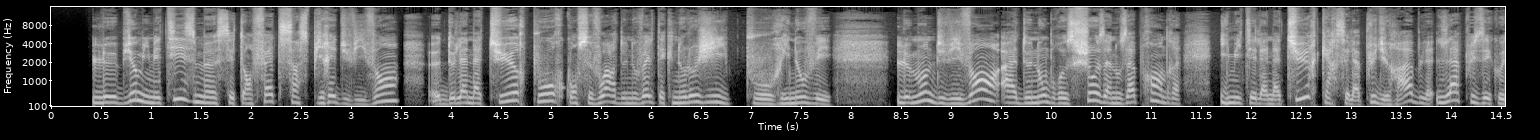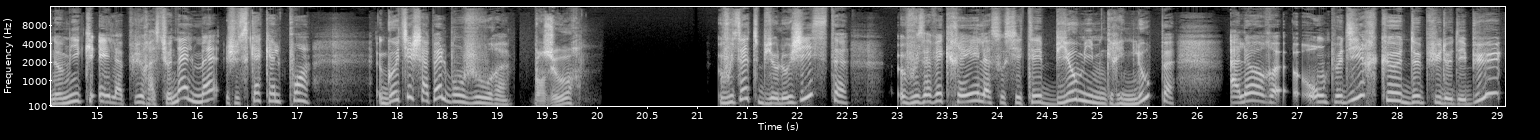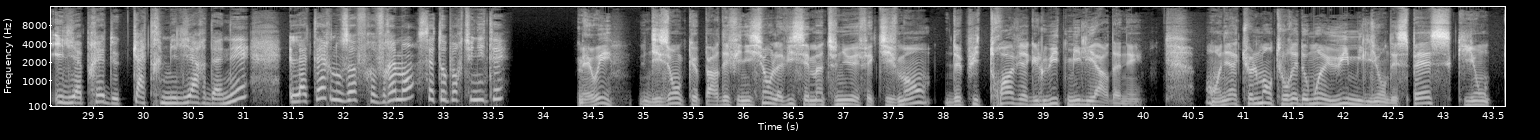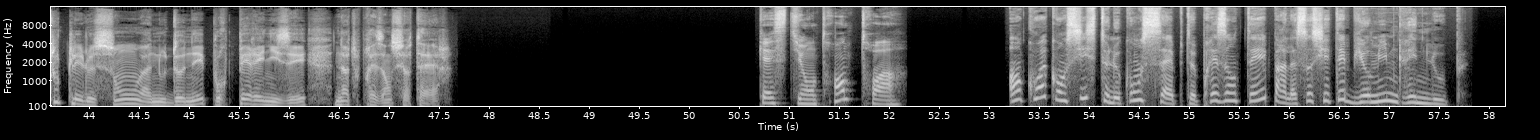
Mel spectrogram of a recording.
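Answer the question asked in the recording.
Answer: S'inspirer du vivant et de la nature pour concevoir de nouvelles technologies et innover.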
